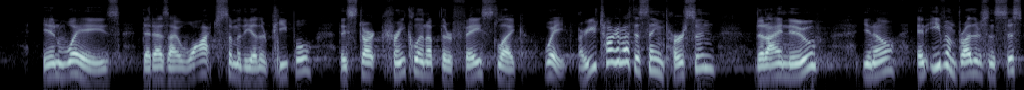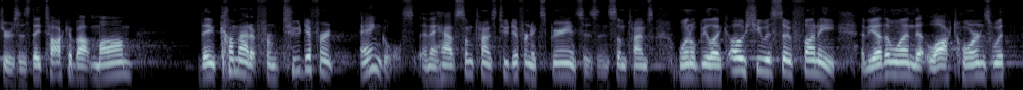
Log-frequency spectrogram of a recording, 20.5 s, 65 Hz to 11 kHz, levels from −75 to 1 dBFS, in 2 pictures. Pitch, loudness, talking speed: 175 Hz, -24 LUFS, 220 wpm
